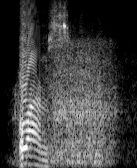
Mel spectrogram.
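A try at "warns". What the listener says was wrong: এখানে আমি শুরুতে বলে দিচ্ছি আপনাদের, এখানে এই আর উচ্চারণটা হবে না। আর উচ্চারণটা যদি না হয়, কেন হবে না, আর এর পরে একটা কনসোনেন্ট আছে, আর এর পরে কনসোনেন্ট থাকলে আর উচ্চারণগুলো সাধারণত কি হয় না। তাহলে ট্রাম্প ওয়ান্স, এখানে ট্রাম্প ওয়ার্নস, মানে রয়ের উচ্চারণটা হবে না এখানে, এটা মিসিং। তাহলে কি হবে, ট্রাম্প ওয়ান্স টেহরান রেসিডেন্স।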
